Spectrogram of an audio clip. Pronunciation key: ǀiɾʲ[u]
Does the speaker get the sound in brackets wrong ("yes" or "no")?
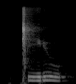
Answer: no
